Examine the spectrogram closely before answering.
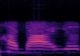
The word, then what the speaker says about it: Hadiya: Okay, well, I'm Hadiya. That's how you pronounce it.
